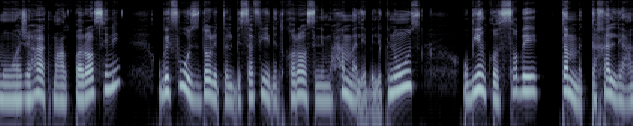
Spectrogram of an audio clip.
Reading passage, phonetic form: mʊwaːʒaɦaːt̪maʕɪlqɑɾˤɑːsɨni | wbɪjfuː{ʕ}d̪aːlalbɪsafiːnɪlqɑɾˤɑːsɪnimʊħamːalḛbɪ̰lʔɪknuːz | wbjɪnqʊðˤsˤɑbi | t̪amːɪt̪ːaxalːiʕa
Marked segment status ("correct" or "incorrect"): incorrect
